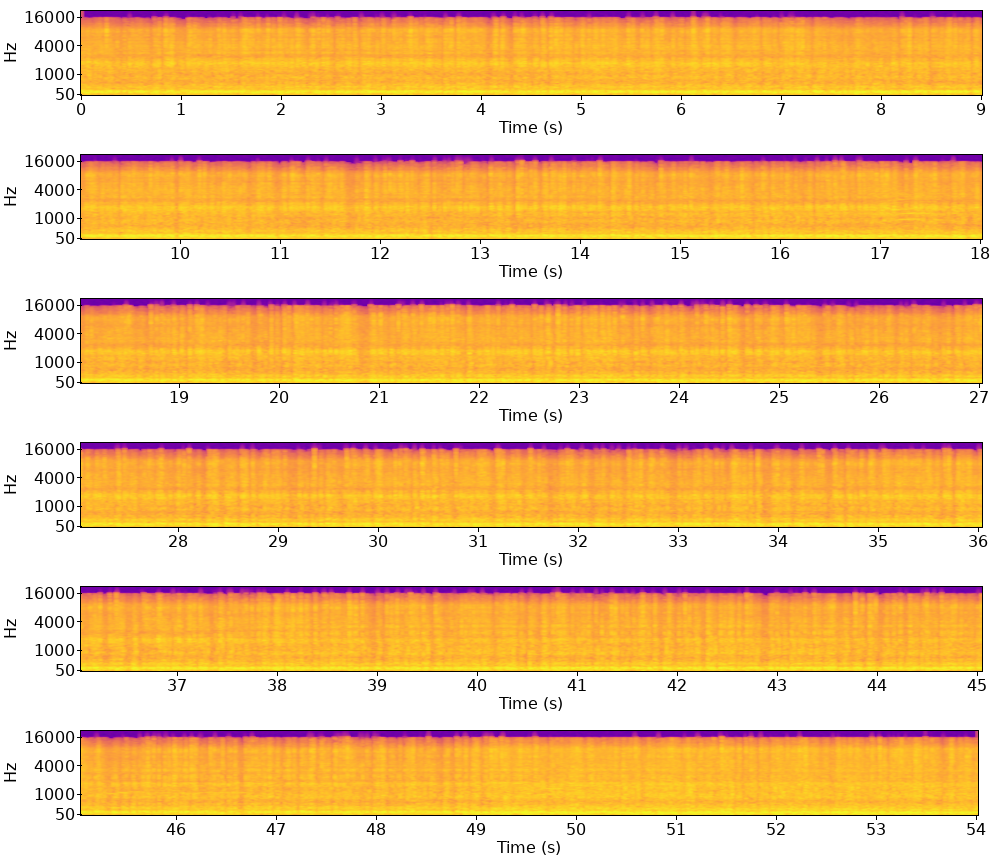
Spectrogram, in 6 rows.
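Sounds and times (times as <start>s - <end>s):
stick rockets bursting: 0.0s - 54.0s.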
